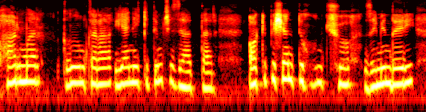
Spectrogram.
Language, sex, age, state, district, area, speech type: Kashmiri, female, 30-45, Jammu and Kashmir, Baramulla, rural, spontaneous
